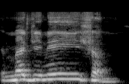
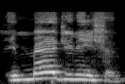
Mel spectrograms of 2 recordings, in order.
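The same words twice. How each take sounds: First: The stress is on the fourth syllable. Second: The stress is on the second syllable. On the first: The speaker calls it right. "it's that nation" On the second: The speaker calls it wrong. "if it was a second, it will say imagination"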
